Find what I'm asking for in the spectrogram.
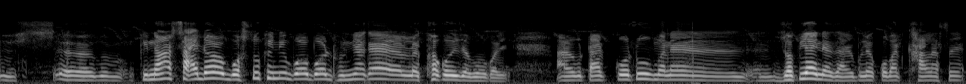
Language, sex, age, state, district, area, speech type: Assamese, female, 60+, Assam, Sivasagar, rural, spontaneous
